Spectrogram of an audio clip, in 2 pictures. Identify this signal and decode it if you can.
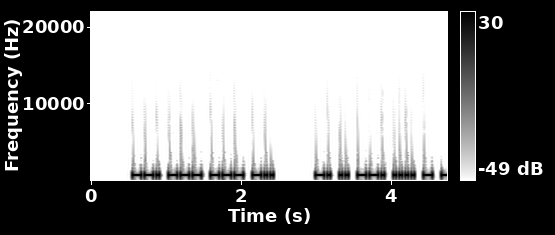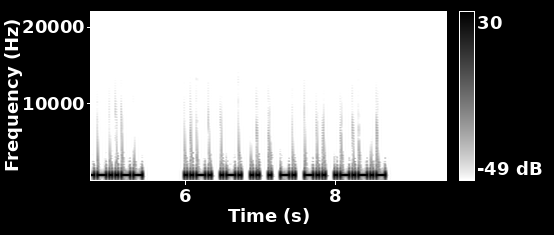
Morse code, heard as a keyed tone, about 32 wpm, 700 Hz. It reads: GOOD NIGHT, FRIEND.
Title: 2x Word-Spacing - Sentences from Top 300 Words - 30wpm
